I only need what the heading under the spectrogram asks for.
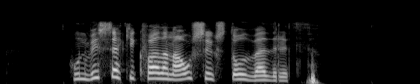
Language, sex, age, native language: Icelandic, female, 50-59, Icelandic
